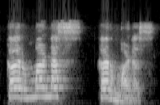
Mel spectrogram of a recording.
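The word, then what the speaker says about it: karmaṇaḥ: Karmanas. So the na there, Banavallana, followed by that visarga, which is being pronounced as half sa.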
